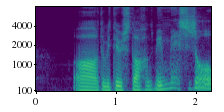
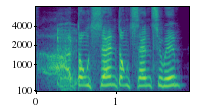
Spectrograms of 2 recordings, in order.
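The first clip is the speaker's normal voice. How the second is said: mock pleading; 12 semitones higher, 6 dB louder, slower than usual. Retold pleading to friend.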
